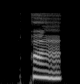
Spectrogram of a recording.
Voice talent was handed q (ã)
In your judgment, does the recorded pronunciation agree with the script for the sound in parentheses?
no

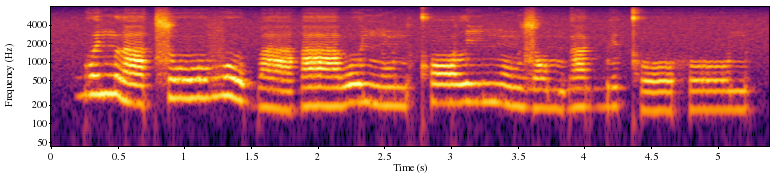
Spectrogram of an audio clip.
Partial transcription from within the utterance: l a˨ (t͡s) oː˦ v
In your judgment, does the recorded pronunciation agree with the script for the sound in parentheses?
yes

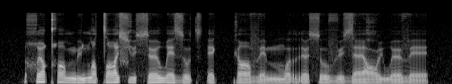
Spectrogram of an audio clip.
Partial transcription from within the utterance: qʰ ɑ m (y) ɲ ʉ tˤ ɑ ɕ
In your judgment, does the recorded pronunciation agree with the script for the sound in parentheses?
no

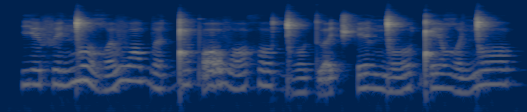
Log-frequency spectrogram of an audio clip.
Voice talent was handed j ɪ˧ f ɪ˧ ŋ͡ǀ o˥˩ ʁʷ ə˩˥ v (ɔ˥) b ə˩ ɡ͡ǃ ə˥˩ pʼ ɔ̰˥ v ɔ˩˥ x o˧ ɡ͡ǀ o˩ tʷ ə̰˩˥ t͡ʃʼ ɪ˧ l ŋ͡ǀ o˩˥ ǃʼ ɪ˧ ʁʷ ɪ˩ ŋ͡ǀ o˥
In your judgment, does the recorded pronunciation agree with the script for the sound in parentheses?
yes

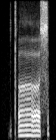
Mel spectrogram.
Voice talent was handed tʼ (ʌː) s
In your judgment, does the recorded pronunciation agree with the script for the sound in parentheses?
yes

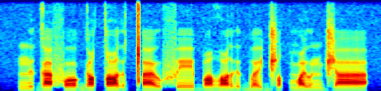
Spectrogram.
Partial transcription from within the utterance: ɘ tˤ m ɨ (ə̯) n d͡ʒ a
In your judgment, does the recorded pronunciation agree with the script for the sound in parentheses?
no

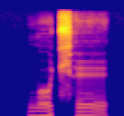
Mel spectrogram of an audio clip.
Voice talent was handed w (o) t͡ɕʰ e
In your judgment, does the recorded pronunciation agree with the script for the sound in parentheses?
yes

